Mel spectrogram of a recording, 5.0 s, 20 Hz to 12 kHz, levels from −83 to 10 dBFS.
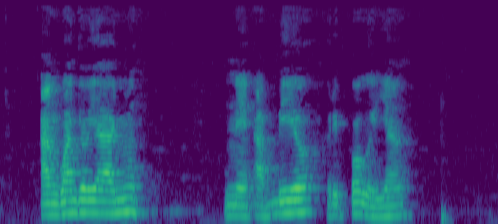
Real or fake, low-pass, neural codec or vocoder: real; 10.8 kHz; none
